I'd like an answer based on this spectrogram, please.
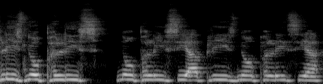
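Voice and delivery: pleading broken English. Retelling what the man said after jumping out of his wrecked car, in broken English. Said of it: "In broken English, he's like".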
